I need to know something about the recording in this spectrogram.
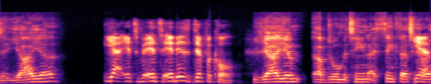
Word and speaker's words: Yahya Abdul-Mateen: The guy who played Wonder Man, I'm not sure how to pronounce his name. Is it yeah. It is difficult. Yahya Abdul-Mateen?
